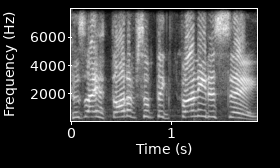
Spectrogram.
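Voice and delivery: loud shout.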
